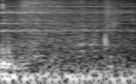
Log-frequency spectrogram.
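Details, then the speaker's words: Dodge Nitro with misfire and low compression, leak-down test on cylinder two, engine off: steady thin hiss of escaping air with significant pressure loss; intake valves leaking, exhaust valve leak also found. "so now on number two and we can see we have a significant you know loss of pressure"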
